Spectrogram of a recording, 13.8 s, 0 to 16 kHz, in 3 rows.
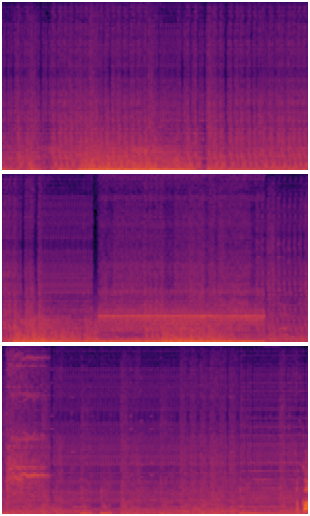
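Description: Rapid arcade gunfire from the 1992 Video System shoot-'em-up Aero Fighters crackles almost nonstop over game music, with heavier bursts and blasts rising and falling across the stretch.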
